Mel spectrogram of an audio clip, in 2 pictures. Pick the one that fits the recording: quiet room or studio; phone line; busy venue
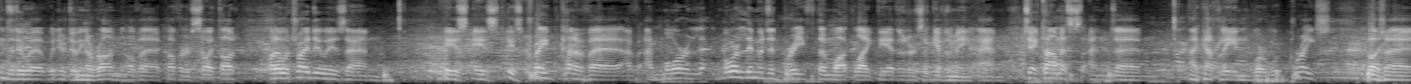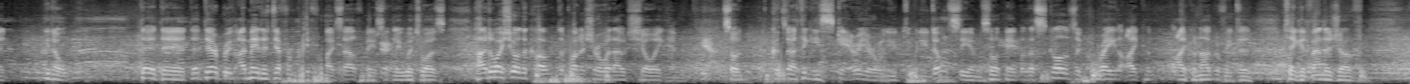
busy venue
